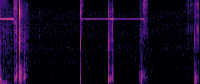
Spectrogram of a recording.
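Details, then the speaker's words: Montgomery elevator car at a MAX station: sharp isolated clicks at irregular intervals with a faint high beep at times; ordinary door sensor relay clicking. "you can hear the the relay click for the sensor I can hear the beeping can you hear the click"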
